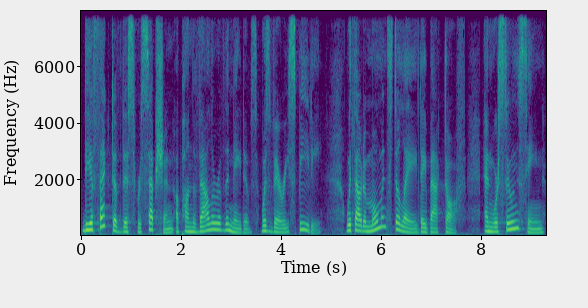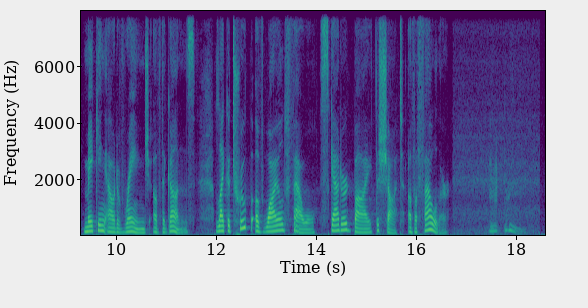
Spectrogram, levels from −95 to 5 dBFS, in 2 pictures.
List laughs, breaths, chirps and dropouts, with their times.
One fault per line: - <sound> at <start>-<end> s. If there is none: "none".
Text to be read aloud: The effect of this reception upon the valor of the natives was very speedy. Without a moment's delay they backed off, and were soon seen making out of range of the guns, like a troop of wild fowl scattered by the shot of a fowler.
- breath at 17.4-18.3 s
